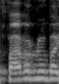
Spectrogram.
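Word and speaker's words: Favre-Leuba: Favor Luba, you pronounced it perfectly.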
